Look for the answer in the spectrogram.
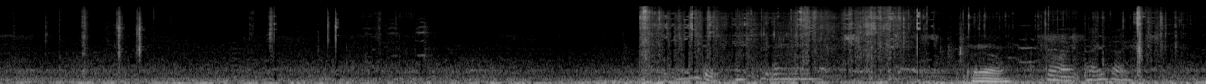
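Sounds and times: low background rumble: 0.0 - 12.0
leaves rustling against camera: 5.4 - 12.0.

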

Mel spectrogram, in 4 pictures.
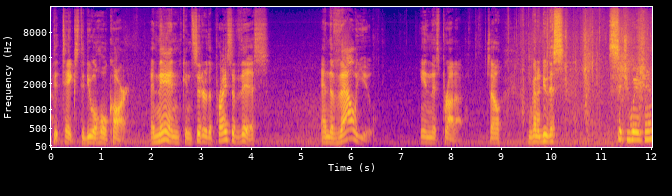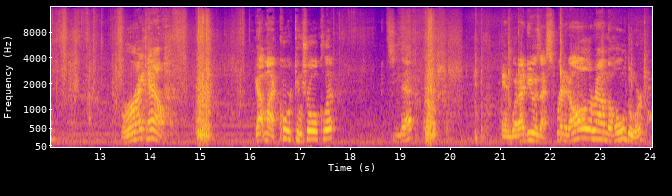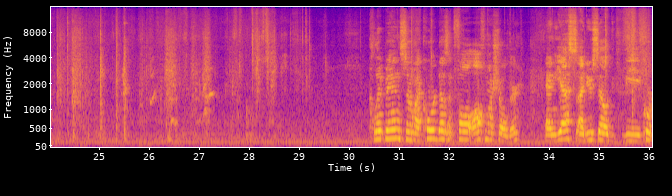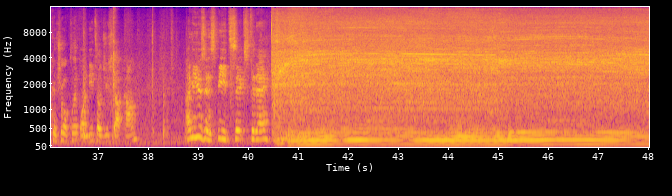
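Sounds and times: car polisher humming: 9.5 - 23.5, 40.4 - 48.0.

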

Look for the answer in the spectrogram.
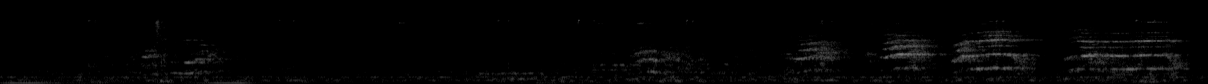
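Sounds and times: computer mouse clicks: 0.8 - 1.7, 2.6 - 3.1, 4.8 - 6.2, 6.8 - 7.1, 8.2 - 8.5.

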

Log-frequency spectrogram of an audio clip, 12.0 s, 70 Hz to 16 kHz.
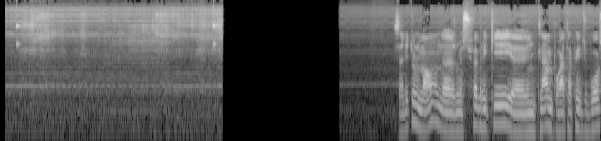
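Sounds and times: servo motor whining: 0.2 - 4.5.

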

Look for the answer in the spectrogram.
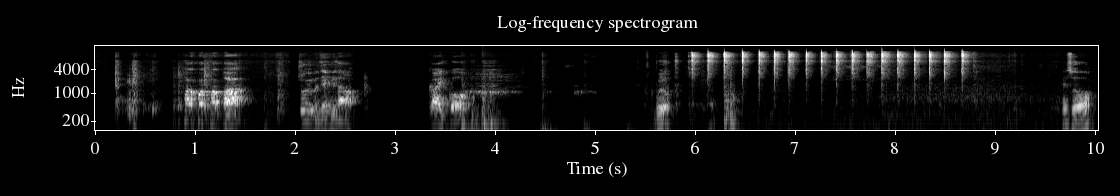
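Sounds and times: gas igniter clicking rapidly: 5.8 - 8.9.

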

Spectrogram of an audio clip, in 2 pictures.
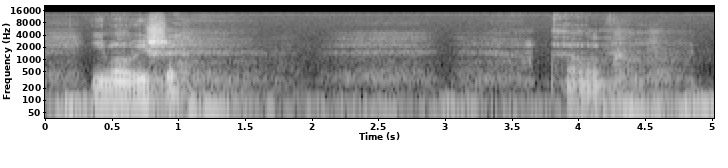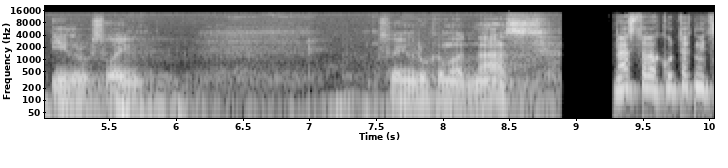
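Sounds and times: man breathing in through nose: 1.2 - 3.8, 6.1 - 7.3
man's voice: 7.5 - 10.0.

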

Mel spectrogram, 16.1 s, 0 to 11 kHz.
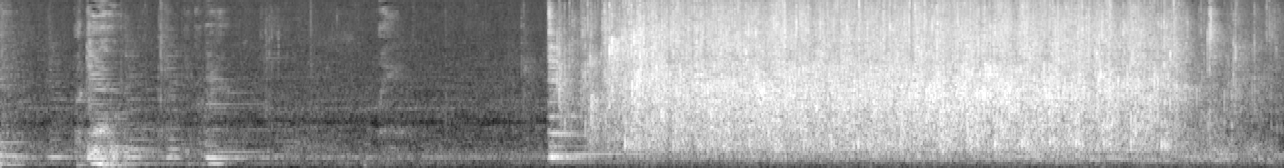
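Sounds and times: audience applauding: 6.9 - 16.0.

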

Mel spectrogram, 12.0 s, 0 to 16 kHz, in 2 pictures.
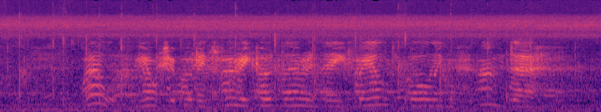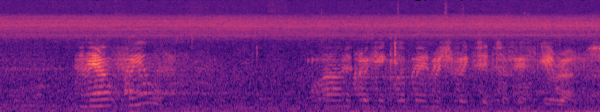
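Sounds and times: steady background hiss: 0.0 - 12.0
indistinct speech: 0.8 - 5.7, 6.8 - 7.8, 9.1 - 12.0.

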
